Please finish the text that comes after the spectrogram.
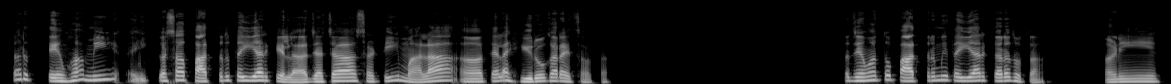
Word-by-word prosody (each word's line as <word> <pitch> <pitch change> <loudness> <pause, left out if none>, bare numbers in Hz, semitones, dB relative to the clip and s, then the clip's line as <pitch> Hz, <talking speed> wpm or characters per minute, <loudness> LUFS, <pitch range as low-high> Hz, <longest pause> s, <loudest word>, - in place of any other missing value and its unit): तर 235 +1 -1 0.2
तेव्हा 155 +7 +2
मी 200 0 +1 0.3
एक 85 - -6
असा 195 +4 +2
पात्र 145 +5 +1
तयार 180 +1 +4
केला, 110 -6 +2
ज्याच्यासाठी 155 +3 +1
मला 125 +8 +2 0.2
अ, 130 0 +1
त्याला 160 +4 +1
हिरो 135 +3 +3
करायचा 140 -6 -1
होता. 115 +2 -12 2.4
तर - - -5
जेव्हा 170 +3 +2
ते 215 - +1
पात्र 155 +3 +2
मी 200 +2 -1
तयार 170 +2 +2
करत 165 +1 0
होता 115 -9 -5 0.7
आणि 130 +2 -1
155 Hz, 125 wpm, -22 LUFS, 130-175 Hz, 2.4 s, तयार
